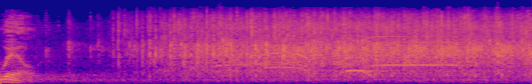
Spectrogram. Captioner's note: audience applauds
